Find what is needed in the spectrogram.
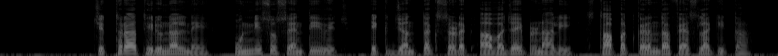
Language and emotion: Punjabi, neutral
